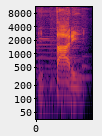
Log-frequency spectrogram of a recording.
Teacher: low, high, high, and then low, the ri itself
